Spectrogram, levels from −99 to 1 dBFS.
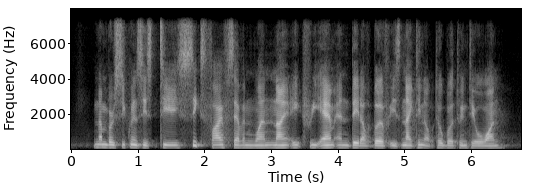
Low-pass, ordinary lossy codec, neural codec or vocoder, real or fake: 7.2 kHz; none; codec, 16 kHz in and 24 kHz out, 0.9 kbps, LongCat-Audio-Codec, fine tuned four codebook decoder; fake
